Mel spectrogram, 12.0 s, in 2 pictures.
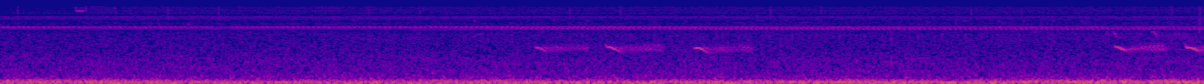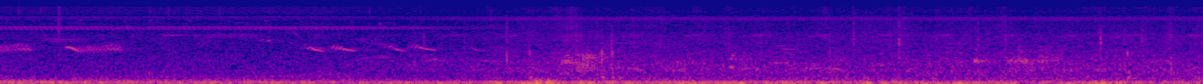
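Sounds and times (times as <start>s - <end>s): high-pitched insect drone: 0.0s - 8.3s.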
